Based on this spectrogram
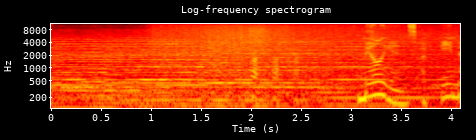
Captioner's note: chuckling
